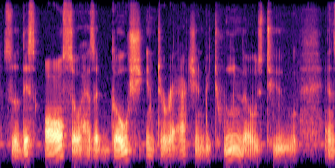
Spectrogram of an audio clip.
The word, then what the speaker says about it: gauche: this kind of a weird word we call it go that's how we pronounce it this is 60°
